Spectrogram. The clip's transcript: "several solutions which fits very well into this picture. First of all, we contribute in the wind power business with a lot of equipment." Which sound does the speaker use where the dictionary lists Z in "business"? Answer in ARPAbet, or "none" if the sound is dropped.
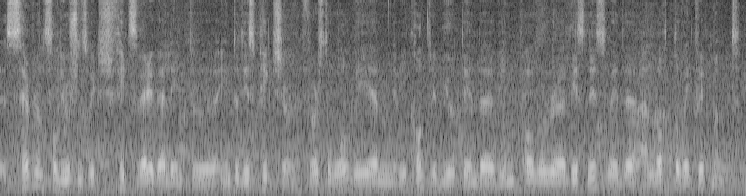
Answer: S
